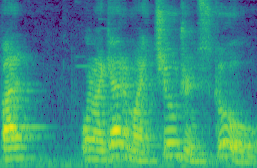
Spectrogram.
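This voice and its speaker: A man with an Australian accent speaks with lively intonation. Noticeable background noise and audible room echo accompany him. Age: 40s. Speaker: politician. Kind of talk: speech at book launch. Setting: parliament house event with audience.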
